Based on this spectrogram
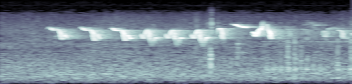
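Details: Eastern crowned warbler in tall trees giving a fast run of about eight sharp, downslurred whistled notes that speed into a buzzy rising ending, with quiet background noise.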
